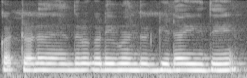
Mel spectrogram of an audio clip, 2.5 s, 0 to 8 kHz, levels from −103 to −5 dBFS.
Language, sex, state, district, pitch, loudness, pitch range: Kannada, female, Karnataka, Bidar, 210 Hz, -11 LUFS, 210-215 Hz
